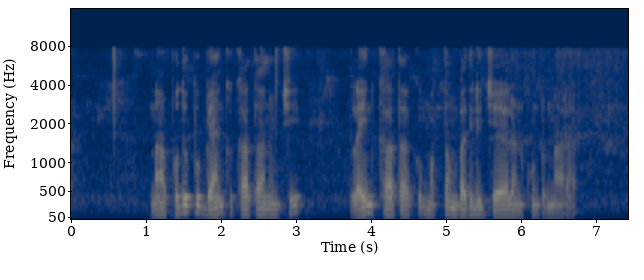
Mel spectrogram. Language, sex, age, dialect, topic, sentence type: Telugu, male, 25-30, Central/Coastal, banking, question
